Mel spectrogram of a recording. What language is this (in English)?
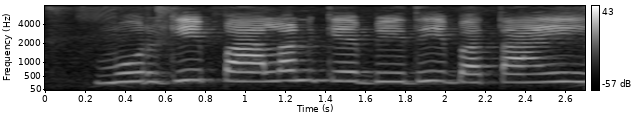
Bhojpuri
